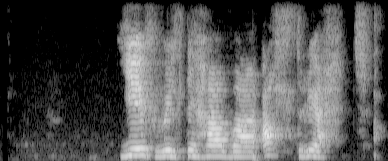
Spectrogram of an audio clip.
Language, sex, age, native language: Icelandic, female, 8, Icelandic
